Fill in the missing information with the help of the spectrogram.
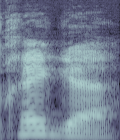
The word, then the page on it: pregar: prega; provençal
